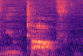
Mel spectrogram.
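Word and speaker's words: Uthoff: um the issue with red shirt freshman gerro utov and that's spelled u t h o FF utof or utof I'm sorry he basically decided earlier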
